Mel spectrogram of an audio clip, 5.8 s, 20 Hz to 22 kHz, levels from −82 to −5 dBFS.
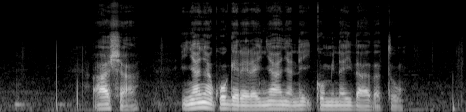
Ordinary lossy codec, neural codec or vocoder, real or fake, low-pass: none; none; real; none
